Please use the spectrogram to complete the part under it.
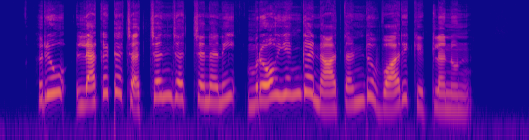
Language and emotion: Telugu, neutral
